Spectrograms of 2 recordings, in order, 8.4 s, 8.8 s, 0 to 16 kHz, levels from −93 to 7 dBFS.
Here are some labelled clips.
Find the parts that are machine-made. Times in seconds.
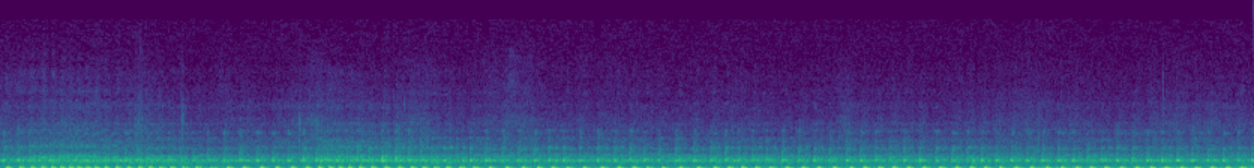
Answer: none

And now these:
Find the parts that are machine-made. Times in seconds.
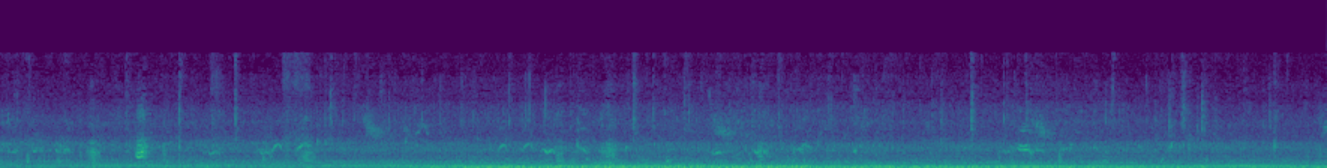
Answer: none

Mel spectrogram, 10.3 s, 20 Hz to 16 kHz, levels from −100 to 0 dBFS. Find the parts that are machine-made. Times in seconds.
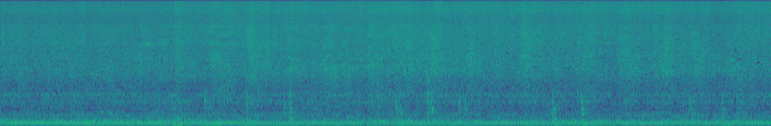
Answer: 1.8-5.2; 7.8-8.4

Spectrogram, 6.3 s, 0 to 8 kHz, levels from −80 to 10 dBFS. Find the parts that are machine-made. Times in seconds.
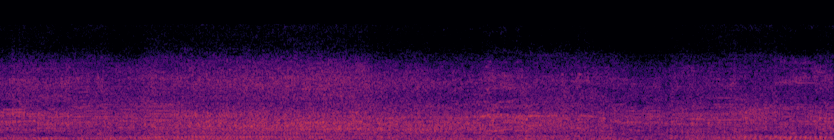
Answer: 0.0-1.3; 3.6-4.0; 4.6-6.3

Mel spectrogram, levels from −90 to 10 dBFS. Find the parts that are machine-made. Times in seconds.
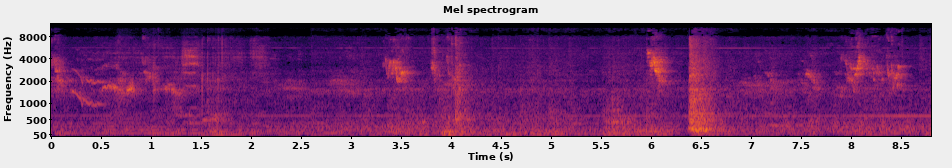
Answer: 0.6-2.2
